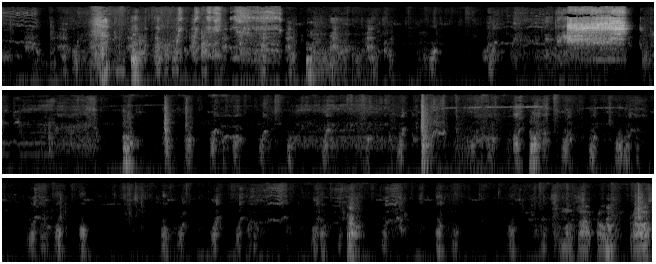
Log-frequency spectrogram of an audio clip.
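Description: Three-day-old piglets squealing and grunting as they are handled and given iron injections. One loud, high squeal of about a second comes about a third of the way in, followed by scattered light knocks and clicks.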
